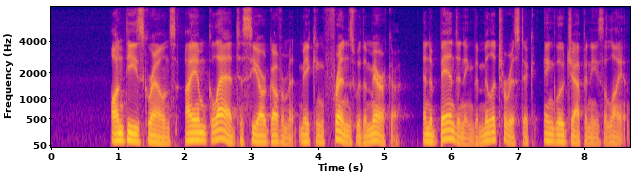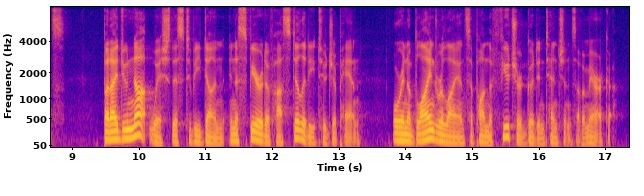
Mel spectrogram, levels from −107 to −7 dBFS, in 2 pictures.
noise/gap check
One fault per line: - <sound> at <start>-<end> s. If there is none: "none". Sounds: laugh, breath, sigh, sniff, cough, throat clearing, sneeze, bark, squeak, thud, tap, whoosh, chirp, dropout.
none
